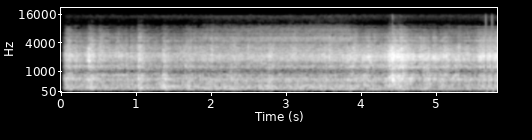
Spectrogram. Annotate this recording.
Sound effects > Vehicles
tram sounds emmanuel 13
23, line, tram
